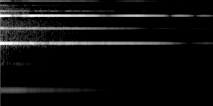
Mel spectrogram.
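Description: A single bright metallic ding, like a chime or bell struck once, ringing out and fading away over about two seconds: the sound effect of an animated title logo.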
